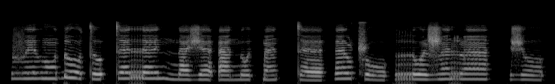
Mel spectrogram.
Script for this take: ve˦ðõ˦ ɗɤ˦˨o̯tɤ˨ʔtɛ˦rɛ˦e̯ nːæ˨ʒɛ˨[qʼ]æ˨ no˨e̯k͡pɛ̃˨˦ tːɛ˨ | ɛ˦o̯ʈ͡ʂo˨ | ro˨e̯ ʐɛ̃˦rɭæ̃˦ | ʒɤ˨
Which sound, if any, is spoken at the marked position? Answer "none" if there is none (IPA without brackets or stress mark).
ʔ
